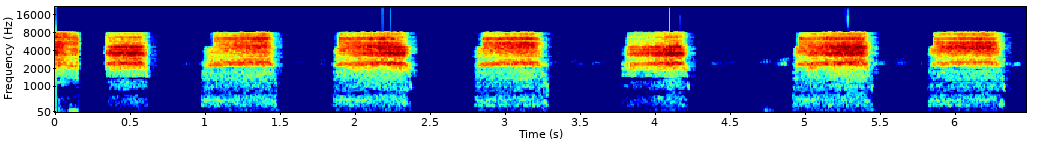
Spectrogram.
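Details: Barn owlets in a nest box at night, 1:47-2:06 am on 27 March 2024, sharing a meal and passing it back and forth; harsh hissing screeches in seven bursts of about half a second, roughly one per second.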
